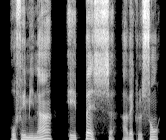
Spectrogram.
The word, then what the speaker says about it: épaisse: Attention, au masculin on a épais avec le son E, au féminin épaisse avec le son E.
